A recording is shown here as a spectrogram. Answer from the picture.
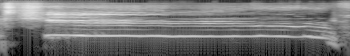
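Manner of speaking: high shrill "Shoo" screech noise; tire screech. Retold or imitated. Man retelling to friends, imitating the truck's screech.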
